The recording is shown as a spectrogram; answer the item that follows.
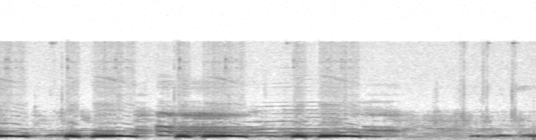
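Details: Tame spotted dove singing in a stuttering style with frequent calling: low, mellow coos in repeated phrases, each a short note followed by a longer rolling coo, about three phrases, then a softer ending.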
